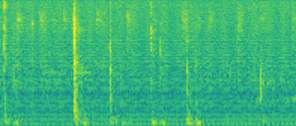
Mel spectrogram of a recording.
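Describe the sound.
Soft keystrokes on a computer keyboard, a few scattered, faint taps with uneven spacing over a low steady hum.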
